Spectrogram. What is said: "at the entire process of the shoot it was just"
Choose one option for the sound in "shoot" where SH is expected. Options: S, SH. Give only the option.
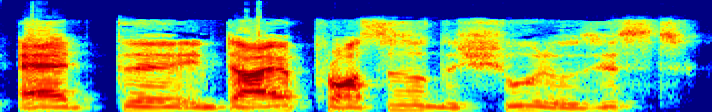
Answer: SH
